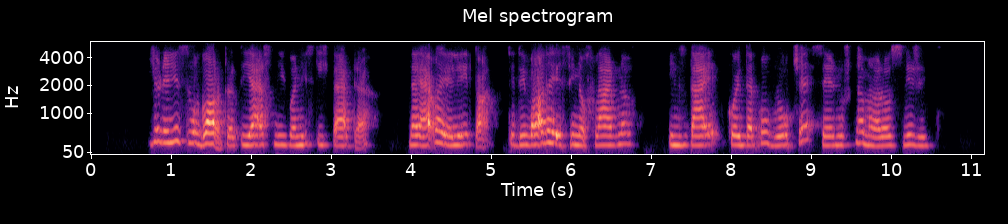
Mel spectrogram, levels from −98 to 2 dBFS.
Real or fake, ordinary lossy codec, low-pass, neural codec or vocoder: fake; Opus, 24 kbps; 5.4 kHz; codec, 24 kHz, 0.9 kbps, WavTokenizer, small release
